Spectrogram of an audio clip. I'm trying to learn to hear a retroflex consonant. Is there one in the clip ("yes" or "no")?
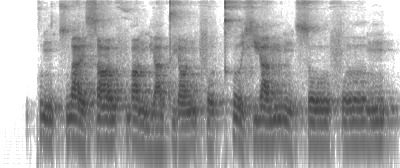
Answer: no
